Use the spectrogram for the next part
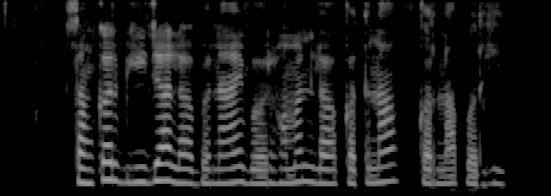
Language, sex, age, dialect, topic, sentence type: Chhattisgarhi, female, 18-24, Northern/Bhandar, agriculture, question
